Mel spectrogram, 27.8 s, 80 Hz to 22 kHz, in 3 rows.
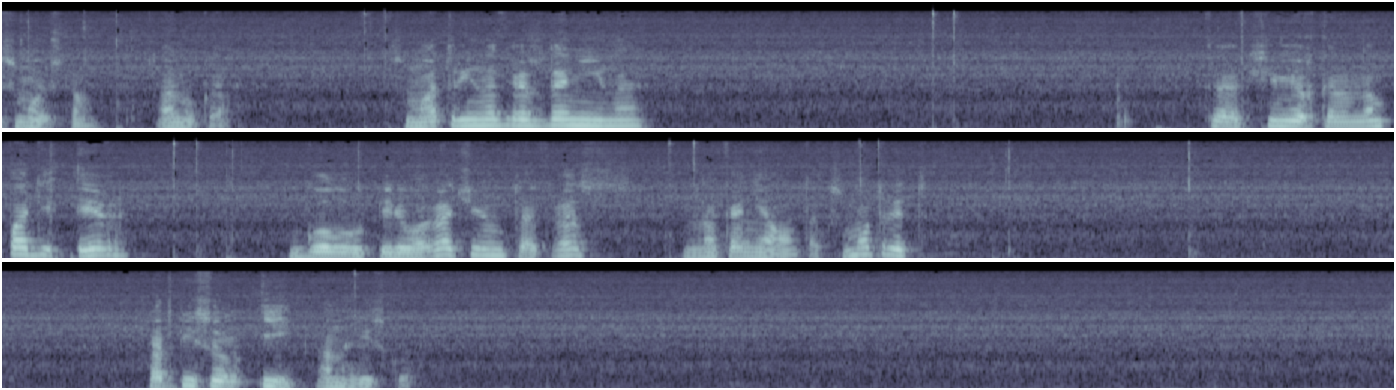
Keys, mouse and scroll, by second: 0.3 middle click, 2.4 click, 6.2 click, 8.3 KP_7, 9.7 r, 10.8-11.7 middle drag, 12.0 r, 14.3 r, 16.0-17.3 middle drag, 19.8 i, 21.0-27.8 drag.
